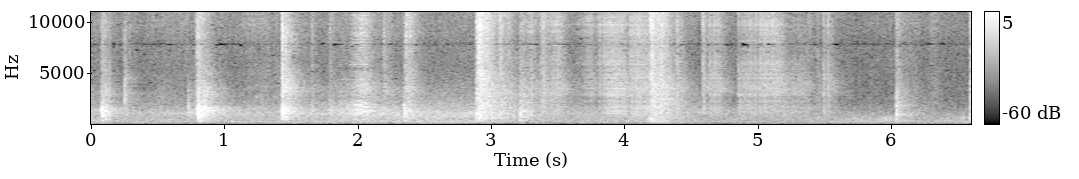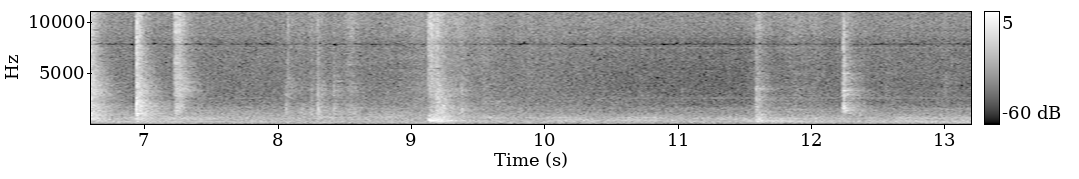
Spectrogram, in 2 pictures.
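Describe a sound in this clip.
A man knocks and taps against a metal panel.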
